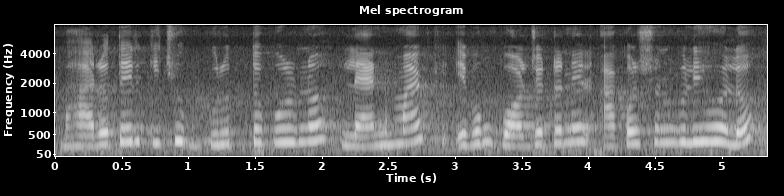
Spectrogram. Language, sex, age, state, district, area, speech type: Bengali, female, 30-45, West Bengal, Paschim Medinipur, urban, spontaneous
